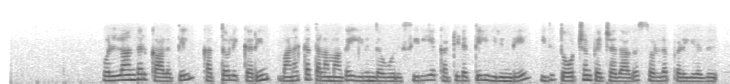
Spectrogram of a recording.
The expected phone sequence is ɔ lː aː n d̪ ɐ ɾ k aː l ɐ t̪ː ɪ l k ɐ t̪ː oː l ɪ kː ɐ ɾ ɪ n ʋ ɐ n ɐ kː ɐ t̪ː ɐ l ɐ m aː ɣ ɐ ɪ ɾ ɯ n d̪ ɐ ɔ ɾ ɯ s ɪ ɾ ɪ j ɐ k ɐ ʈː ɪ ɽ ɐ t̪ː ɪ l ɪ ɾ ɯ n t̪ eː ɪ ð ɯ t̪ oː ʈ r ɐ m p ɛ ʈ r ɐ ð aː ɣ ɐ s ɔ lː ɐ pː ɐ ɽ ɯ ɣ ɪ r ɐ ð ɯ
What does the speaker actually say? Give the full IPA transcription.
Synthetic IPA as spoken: ɔ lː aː n d̪ ɐ ɾ k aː l ɐ t̪ː ɪ l k ɐ t̪ː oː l ɪ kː ɐ ɾ ɪ n ʋ ɐ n ɐ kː ɐ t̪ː ɐ l ɐ m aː ɣ ɐ ɪ ɾ ɯ n d̪ ɐ ɔ ɾ ɯ s ɪ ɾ ɪ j ɐ k ɐ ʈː ɪ ɽ ɐ t̪ː ɪ l ɪ ɾ ɯ n d̪ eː ɪ ð ɯ t̪ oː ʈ r ɐ m p ɛ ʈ r ɐ ð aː ɣ ɐ s ɔ lː ɐ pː ɐ ɽ ɯ ɣ ɪ r ɐ ð ɯ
